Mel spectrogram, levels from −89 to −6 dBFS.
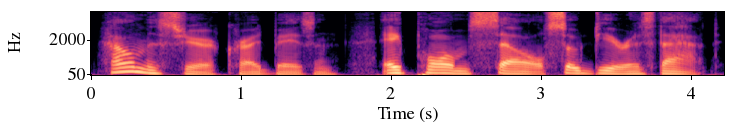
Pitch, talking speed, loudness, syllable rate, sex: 110 Hz, 155 wpm, -19 LUFS, 3.6 syllables/s, male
